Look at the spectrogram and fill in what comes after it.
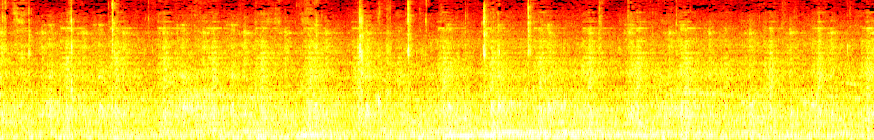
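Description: Close-up chewing and lip-smacking of a person eating fried food with the fingers: irregular wet clicks and crunches, several a second, over a low steady hum.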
